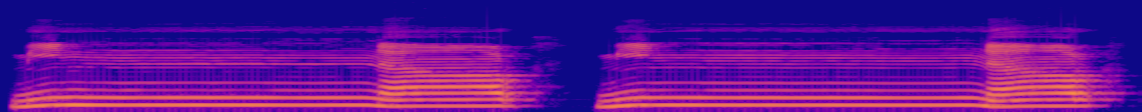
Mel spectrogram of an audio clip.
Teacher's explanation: جو بیچ والا نون ہے جو نون ساکن ہے وہ نون اگلے والے نون کے اندر مدغم ہو جائے گا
